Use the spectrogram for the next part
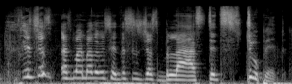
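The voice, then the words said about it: Put-on accent. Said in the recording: “She's gonna break into the accent.”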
